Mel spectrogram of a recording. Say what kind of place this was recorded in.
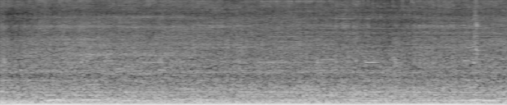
bus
